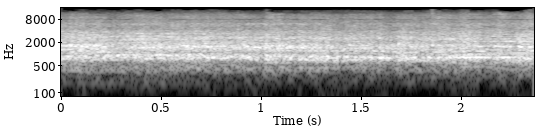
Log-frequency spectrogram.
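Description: A crowd cheering and shouting steadily after a speaker's punchline, many voices blending together.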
